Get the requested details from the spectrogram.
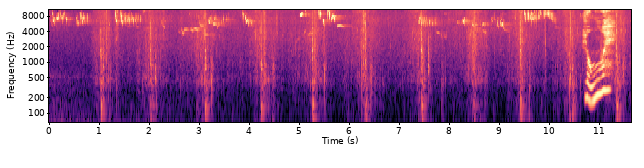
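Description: Footsteps tap slowly on a wooden floor.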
